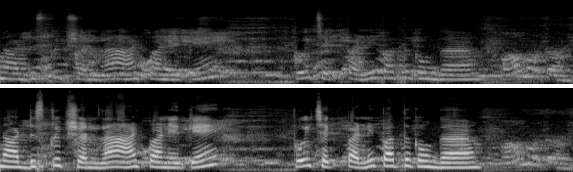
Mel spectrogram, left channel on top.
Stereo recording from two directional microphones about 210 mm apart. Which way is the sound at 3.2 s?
45° right (ahead or behind).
